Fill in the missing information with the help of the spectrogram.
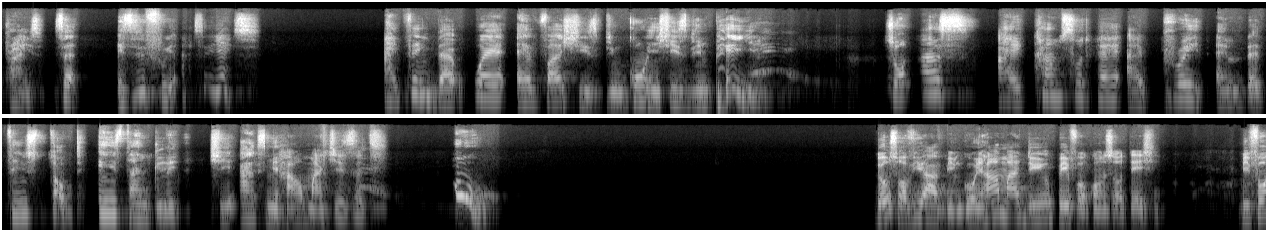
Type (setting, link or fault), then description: setting, large echoing room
